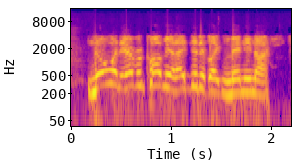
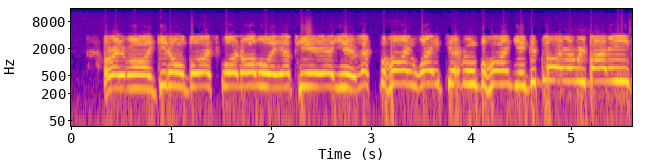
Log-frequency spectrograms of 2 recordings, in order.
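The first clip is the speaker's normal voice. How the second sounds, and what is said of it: Put-on Australian accent. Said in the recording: “I would just start an Australian accent as people would get on my ship ... Yeah, pretty good.”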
